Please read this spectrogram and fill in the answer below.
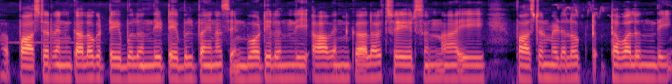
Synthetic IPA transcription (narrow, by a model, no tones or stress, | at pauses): paːsʈɐɾʋenikaːloːɔkɐʈe̞ːbulund̪iʈe̞ːbulpɐjnɐsḛɳɖboːʈilund̪iʔaːʋenika̰ːloːt͡ʃeːjɐɾsunːaːjipaːsʈɐɾmɛɖɐlːoːʈɐʋɐlund̪i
